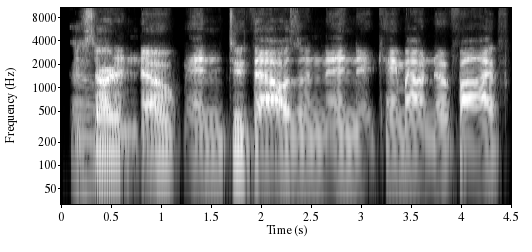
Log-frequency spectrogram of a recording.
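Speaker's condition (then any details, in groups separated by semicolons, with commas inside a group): ALS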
